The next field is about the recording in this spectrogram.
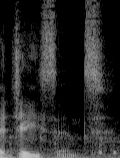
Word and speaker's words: adjacent: A pronúncia correta é adjacent.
